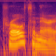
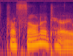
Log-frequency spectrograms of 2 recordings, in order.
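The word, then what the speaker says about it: prothonotary: wrong the whole time it's not proteinary it's protonatory warbler and that's why i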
